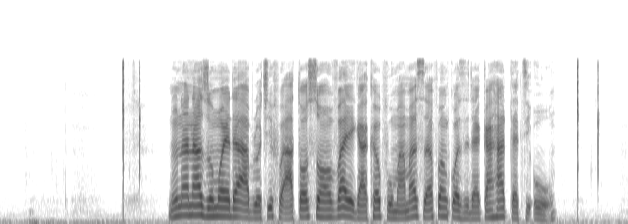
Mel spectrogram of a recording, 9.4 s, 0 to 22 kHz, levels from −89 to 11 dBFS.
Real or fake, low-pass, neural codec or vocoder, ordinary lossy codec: real; 7.2 kHz; none; none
